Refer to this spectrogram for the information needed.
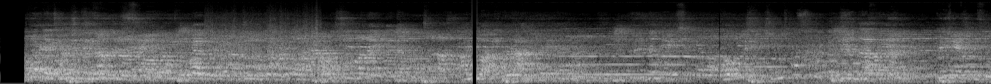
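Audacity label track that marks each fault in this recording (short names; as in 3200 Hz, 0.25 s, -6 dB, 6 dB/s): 2.030000	3.230000	clipped -15.5 dBFS
4.720000	4.770000	gap 50 ms
7.190000	7.200000	gap 12 ms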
